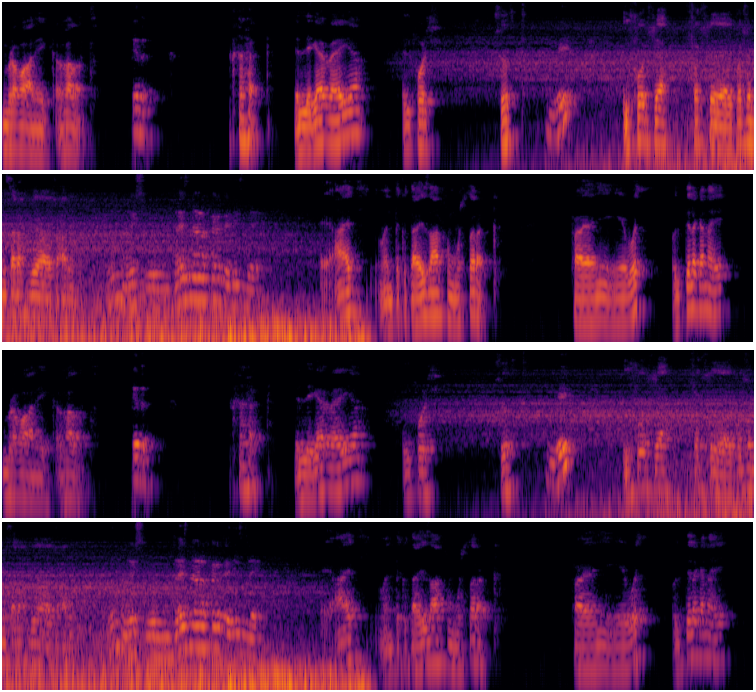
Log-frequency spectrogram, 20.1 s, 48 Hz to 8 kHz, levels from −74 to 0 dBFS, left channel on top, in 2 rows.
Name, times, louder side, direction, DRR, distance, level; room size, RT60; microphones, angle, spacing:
voice 1, 0.0-1.3 3.0-3.4 3.9-4.8 5.3-5.8 6.6-6.8 8.3-11.1 14.3-16.5 17.6-18.7 19.0-19.6, left 7 dB, 80° left, 6 dB, 0.3 m, -31 dB
sound 1, 5.2-15.0, equal, 25° left, 0.8 m, -34 dB
voice 2, 7.2-7.6 11.4-13.5, right 2 dB, 15° right, -1 dB, 0.7 m, -32 dB
3.1 x 2.7 x 2.2 m, 0.40 s
head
